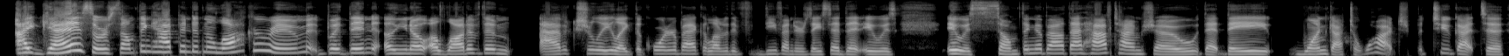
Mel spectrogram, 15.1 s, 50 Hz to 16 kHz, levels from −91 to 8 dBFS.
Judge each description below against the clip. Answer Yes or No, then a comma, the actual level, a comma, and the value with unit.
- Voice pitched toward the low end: No, high, 225 Hz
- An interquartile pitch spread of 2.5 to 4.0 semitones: No, wide, 5.4 semitones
